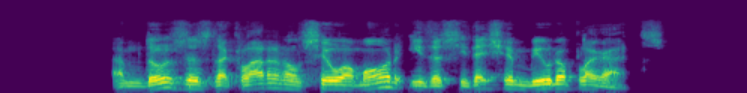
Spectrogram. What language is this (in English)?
Catalan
